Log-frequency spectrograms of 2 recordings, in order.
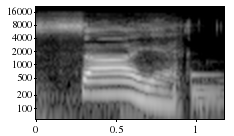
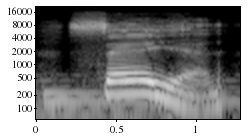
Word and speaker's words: Saiyan: original japanese name and pronouncing as saya and some of the more commonly you use english pronunciation saiyan that was there right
